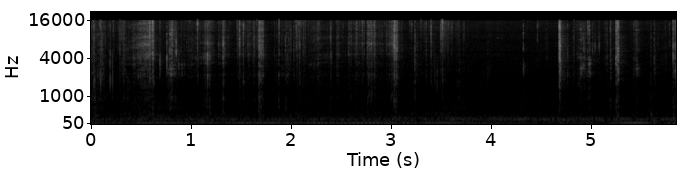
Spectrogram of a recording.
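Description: A metal cutter blade slices and scrapes the cut faces of a solid, dry beige soap bar held in the hands, shaving it into flakes. Crisp, bright scratchy crackles and sharp clicks come in quick bursts over a faint, steady low hum, and the soap is left in flakes.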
